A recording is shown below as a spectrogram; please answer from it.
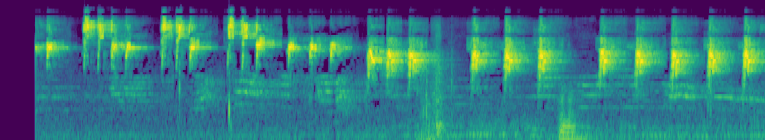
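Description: Long-tailed Shrike giving harsh, scratchy high notes in quick clustered bursts, nearly three per second, with a couple of faint low knocks.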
